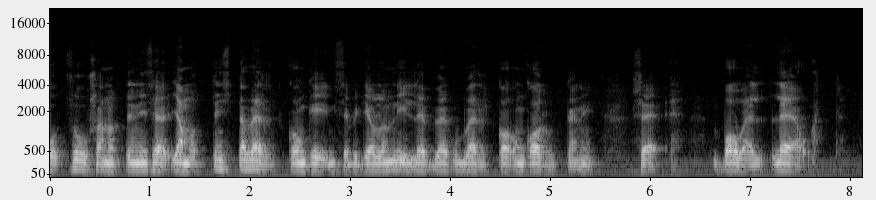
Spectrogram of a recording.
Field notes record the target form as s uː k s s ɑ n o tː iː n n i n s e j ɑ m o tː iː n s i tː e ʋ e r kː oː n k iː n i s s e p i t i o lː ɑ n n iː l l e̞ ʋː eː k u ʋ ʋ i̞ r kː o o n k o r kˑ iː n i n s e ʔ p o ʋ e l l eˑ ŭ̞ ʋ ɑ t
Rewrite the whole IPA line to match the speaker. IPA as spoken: s uː k s s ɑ n o tː iː n n i n s e j ɑ m o tː iː n s i tː æ ʋ e r kː oː ŋ k iː n i s s e p i t i o lː ɑ n n iː l l e̞ ʋː eː k u ʋ ʋ e̞ r kː o o ŋ k o r kˑ eː n i n s e ʔ p o ʋ e l l eˑ ŭ̞ ʋ ɑ t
